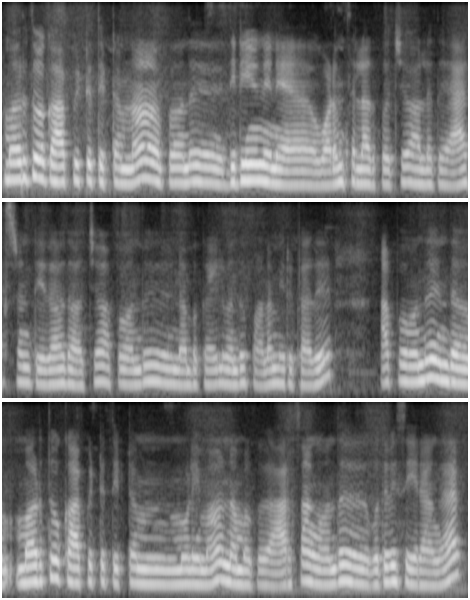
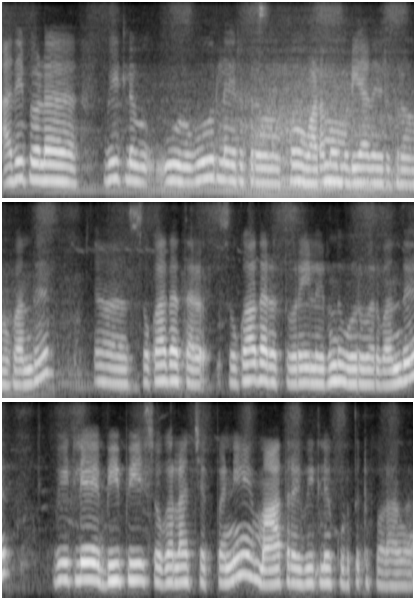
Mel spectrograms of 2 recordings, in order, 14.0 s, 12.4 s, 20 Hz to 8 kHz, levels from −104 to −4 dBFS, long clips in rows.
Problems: none marked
